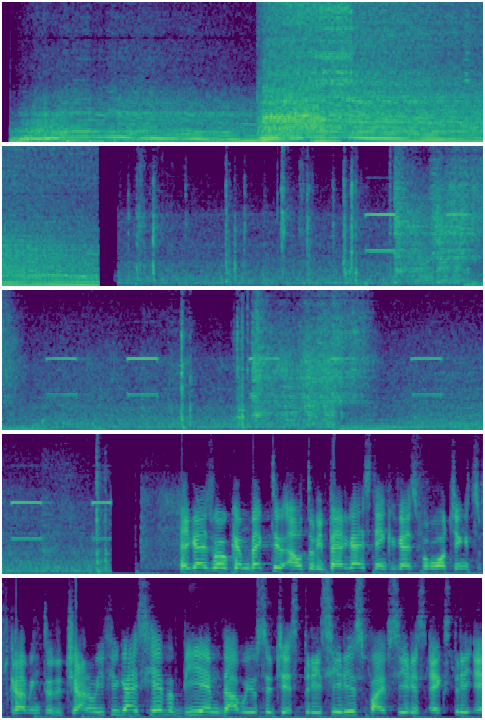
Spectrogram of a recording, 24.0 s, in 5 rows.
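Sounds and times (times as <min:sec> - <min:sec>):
car engine revving: 0:00.1 - 0:05.8, 0:08.7 - 0:11.0, 0:11.6 - 0:15.4.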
